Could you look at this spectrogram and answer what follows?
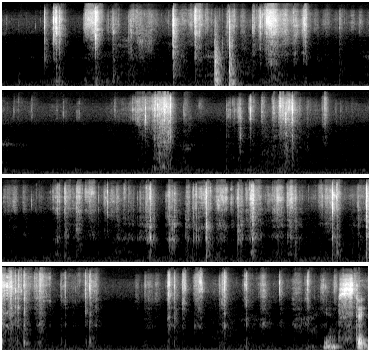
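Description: Scissors snipping off overlapping paper strips stuck around a toilet roll, crafting a patterned gel-printing roller; a scattered series of quick, crisp close-up cuts with paper rustling between them and quiet pauses.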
